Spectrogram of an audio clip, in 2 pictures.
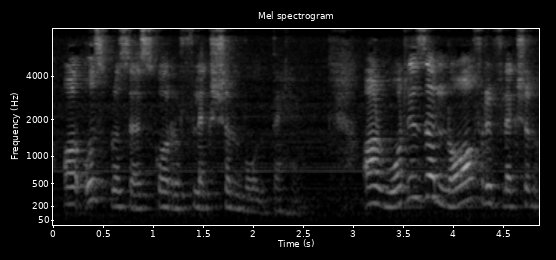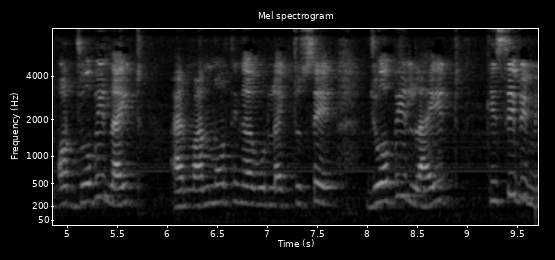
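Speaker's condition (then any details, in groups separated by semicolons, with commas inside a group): No condition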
